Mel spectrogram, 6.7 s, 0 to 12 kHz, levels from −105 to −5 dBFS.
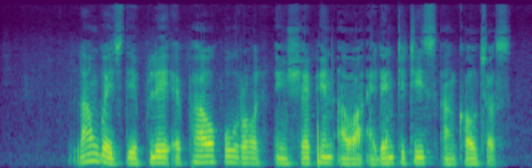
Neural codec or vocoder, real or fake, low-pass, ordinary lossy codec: none; real; 10.8 kHz; AAC, 32 kbps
